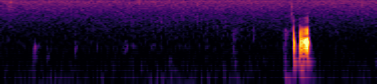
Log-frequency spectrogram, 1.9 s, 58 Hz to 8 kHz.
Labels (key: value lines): label: biophony, knock croak
recorder: SoundTrap 300

label: biophony, stridulation
recorder: SoundTrap 300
